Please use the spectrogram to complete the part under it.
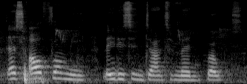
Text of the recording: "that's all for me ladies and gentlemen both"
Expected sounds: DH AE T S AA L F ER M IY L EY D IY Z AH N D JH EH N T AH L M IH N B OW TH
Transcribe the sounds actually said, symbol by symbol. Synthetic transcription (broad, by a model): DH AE T S AA L F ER M IY L EY D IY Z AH N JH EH N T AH M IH N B OW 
